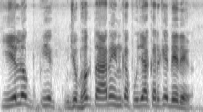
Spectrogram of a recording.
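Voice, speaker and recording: A man's voice: high-pitched, quick pace. A man, a spiritual teacher, telling devotional stories in a casual, colloquial way and chuckling between lines.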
